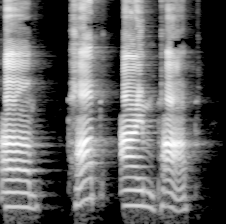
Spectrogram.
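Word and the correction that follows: Pop 'Im Pop: It's pronounced Pop'em Pop.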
